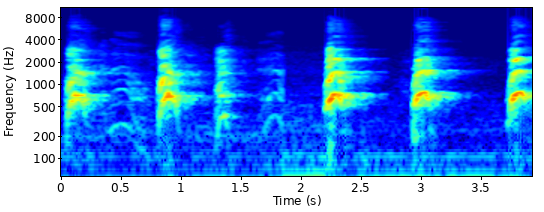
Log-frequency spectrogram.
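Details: Keeshond named Kumo giving six loud, clipped barks spaced irregularly, roughly one every half second to second, with a softer, lower bark in the middle; otherwise quiet.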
